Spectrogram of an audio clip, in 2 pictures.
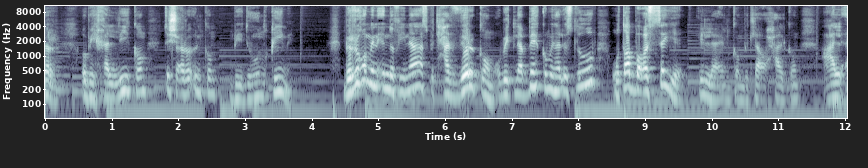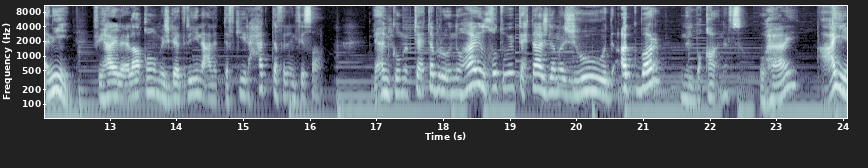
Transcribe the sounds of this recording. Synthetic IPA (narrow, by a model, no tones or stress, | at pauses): ɪrːwbɪjxalːiːkʊmt̪ɪʃʕʊɾuʔɪnːkʊmbɪd̪uːnqiːme | bɪrˤːʊɣmːɪnʔɪnːʊfinaːsbɪt̪ħaðːɪɾkʊmwbjɪt̪nabːɪhkʊmːɪnhalʔʊsluːb̚wt̪ˤɑbːɑʕusːajːɪʔ | ʔɪlːaʔɪnkʊmbɪt̪laːʔuħaːlkʊm | ʕa̰lʔa̰niːfiɦaːjɪlʕɪlaːqamɪʃɡaːd̪ɪɾiːnʕa̰lat̪ːafkiːɾħat̪ːafilʔɪnfɨsˤɑ̰ːɾˤlɪʔanːkʊmb̥̚t̪ɪʕt̪abɪɾuʔɪnːʊɦaːjɪlxʊt̪ˤweb̚t̪ɪħt̪aːd͡ʒlɪmad͡ʒhuːd̪ʔakbɑɾˤ | mɪnɪlbɑqɑ̰ːʔnafsʊ̥ | wɦaːj | ʕaj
